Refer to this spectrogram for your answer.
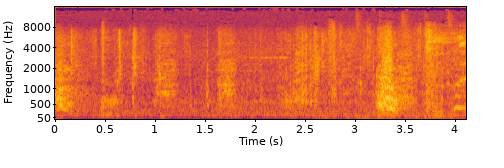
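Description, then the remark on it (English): A dog chained at the foot of stairs up to a building on a residential street barks at night in light snow, a run of quick, repeated yaps and bow-wows, with a louder burst toward the end and faint background noise between barks. “A dog chained at the foot of stairs up to a building.”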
